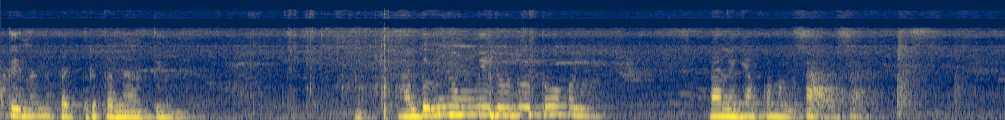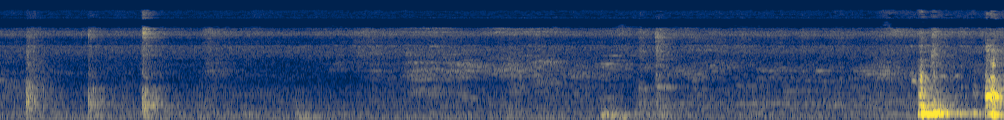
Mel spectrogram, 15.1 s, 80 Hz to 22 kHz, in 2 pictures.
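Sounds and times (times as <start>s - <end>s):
woman's voice: 0.0s - 1.5s, 2.6s - 4.6s, 5.2s - 6.6s.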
